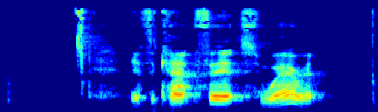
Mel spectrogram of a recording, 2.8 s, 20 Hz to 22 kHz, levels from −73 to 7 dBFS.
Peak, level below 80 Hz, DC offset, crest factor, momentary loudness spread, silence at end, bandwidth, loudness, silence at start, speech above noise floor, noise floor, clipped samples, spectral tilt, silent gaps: -4 dBFS; -84 dBFS; under 0.1%; 18 dB; 14 LU; 0.5 s; 17 kHz; -20 LUFS; 0.55 s; 48 dB; -67 dBFS; under 0.1%; 0.5 dB/octave; none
